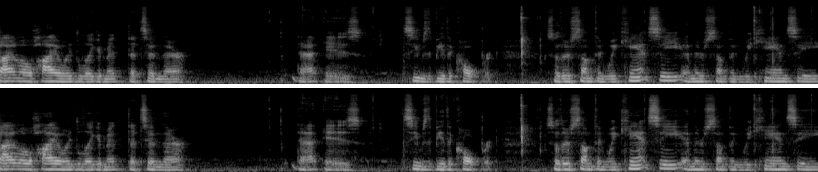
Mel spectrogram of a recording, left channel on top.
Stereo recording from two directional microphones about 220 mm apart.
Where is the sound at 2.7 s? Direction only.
50° right (ahead or behind).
